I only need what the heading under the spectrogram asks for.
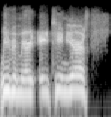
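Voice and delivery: very high-pitched voice. Imitating a frugalista's partner: imitating Casey. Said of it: "That was a good impression of Casey".

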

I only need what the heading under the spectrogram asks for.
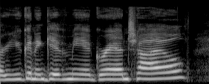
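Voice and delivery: ordinary delivery

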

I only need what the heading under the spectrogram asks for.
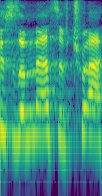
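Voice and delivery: clumsy, bad, put-on British accent. Recapping a show, quoting what Mick would say, bad Mick impression, British accent. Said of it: "That's a really bad accent".

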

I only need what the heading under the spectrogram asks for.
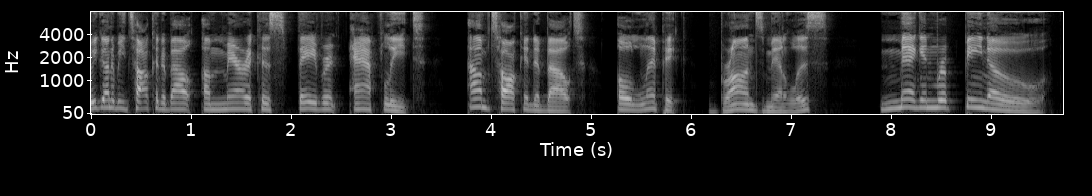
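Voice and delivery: very heavy, dripping sarcasm. Host of a sports YouTube show introducing the day's athlete to fans, very sarcastic. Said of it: "I'm being very sarcastic".

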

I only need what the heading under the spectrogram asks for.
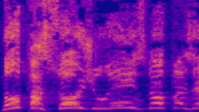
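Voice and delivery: play-acted wailing scream, very high and drawn-out. Fighter retelling an opponent's brother screaming from the sideline at the referee, imitating a screaming brother. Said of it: "he started screaming".

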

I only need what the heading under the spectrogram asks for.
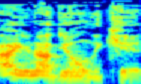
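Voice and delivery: ordinary talk

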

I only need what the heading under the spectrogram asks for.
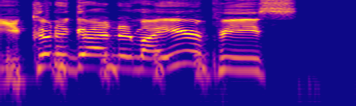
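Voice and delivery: high-pitched, indignant announcer voice. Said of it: "you know, just like".

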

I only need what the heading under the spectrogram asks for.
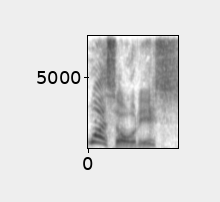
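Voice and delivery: put-on British accent in sports commentator style. Coaching Josh on what to say when commentating, in a British accent. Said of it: "if you have to commentate it in a British accent".

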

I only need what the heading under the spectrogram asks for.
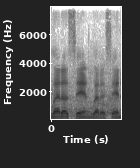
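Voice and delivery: ordinary talk, nothing marked

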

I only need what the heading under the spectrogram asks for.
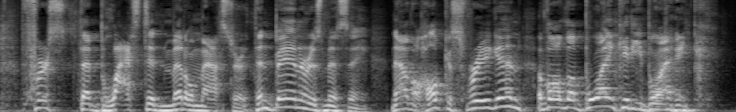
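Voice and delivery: play-acted high, rising, fuming, exasperated rant. Acting out a comic book character's line: Thunderbolt Ross screaming. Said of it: "he screams".

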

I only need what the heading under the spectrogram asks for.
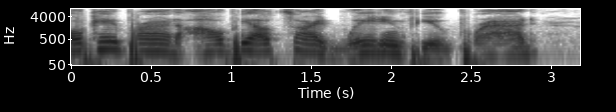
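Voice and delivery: mock yelling, loud and called out. Speaker retelling how a woman called out to him as they left, retelling someone yelling out. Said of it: "She yells out".

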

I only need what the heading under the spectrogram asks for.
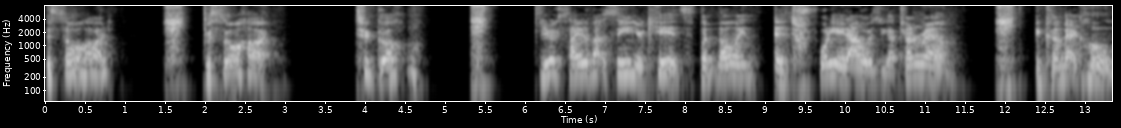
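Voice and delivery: crying, tearful voice breaking through the words. Telling how hard it is to leave the kids again; crying, voice breaking. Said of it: "I know I'm crying".

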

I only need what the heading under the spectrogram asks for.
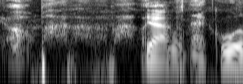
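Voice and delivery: whispering. Acting out leaning over to a friend during a movie: whispering. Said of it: "and I'll whisper".

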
